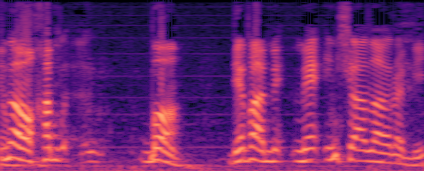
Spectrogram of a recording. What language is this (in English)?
Wolof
